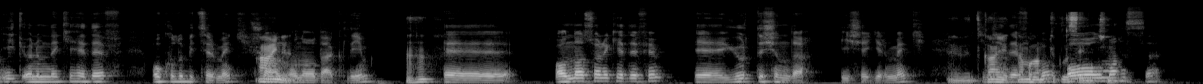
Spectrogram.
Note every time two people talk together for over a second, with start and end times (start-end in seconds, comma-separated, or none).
9.7-11.3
